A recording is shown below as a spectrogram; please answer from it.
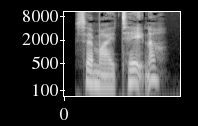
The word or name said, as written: SAMARITAN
